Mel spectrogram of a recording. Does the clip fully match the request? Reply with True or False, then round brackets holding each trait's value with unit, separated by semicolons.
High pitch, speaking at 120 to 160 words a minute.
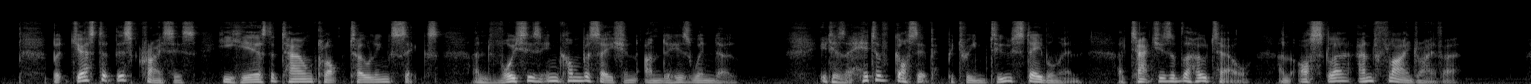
False (120 Hz; 150 wpm)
